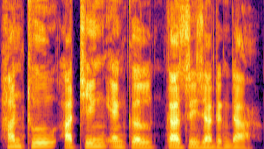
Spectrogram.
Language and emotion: Bodo, neutral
